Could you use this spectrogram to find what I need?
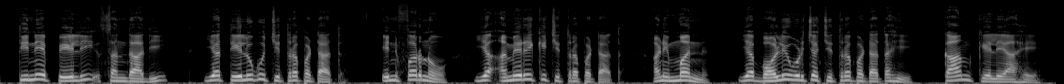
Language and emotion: Marathi, neutral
